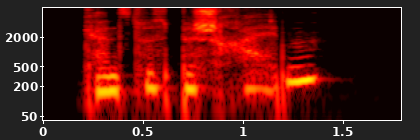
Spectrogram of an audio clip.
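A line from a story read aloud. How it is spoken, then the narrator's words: Breathy whisper. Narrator (German): hauchte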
